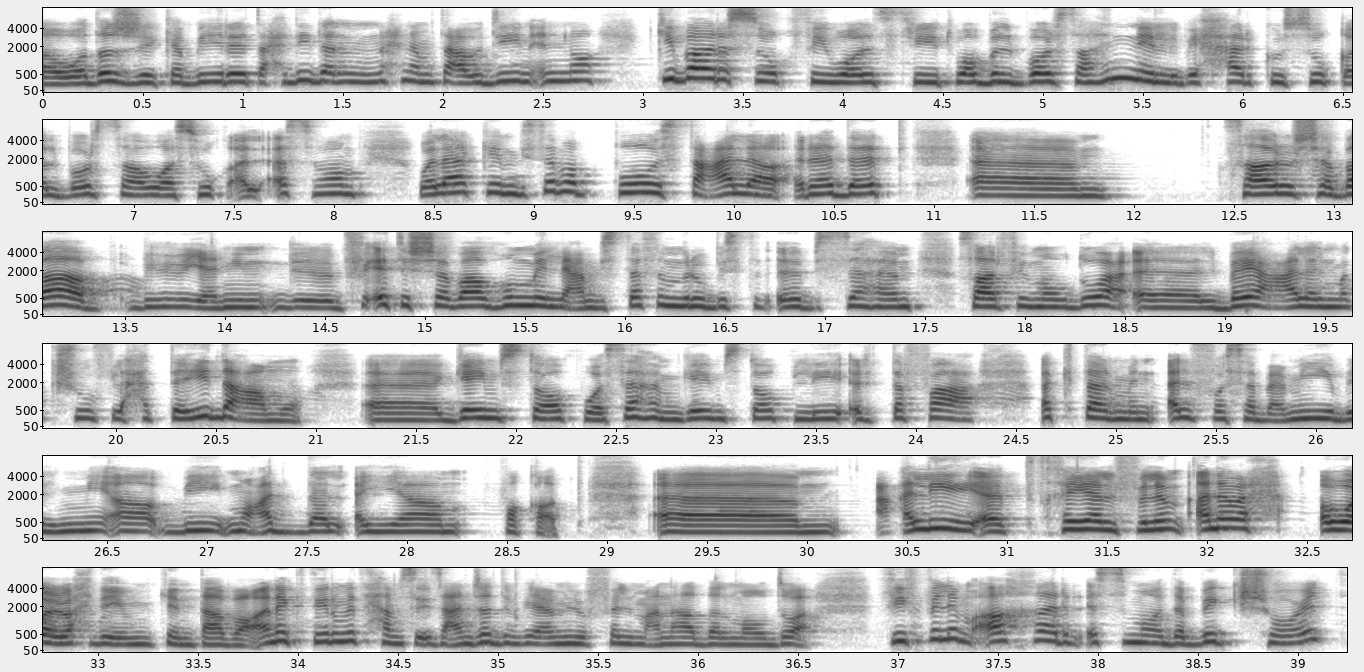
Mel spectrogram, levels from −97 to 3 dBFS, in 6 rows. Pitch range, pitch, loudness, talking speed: 210-265 Hz, 240 Hz, -27 LUFS, 135 wpm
